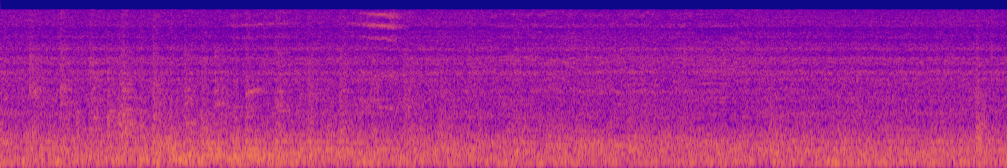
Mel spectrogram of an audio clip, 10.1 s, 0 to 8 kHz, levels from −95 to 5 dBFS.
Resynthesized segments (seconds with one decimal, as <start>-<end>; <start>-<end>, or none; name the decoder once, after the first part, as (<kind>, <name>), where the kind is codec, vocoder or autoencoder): 4.9-7.4 (codec, SNAC)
